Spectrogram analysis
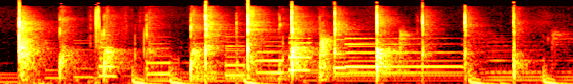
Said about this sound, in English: Clap it up to her. Yeah. Clap it up.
